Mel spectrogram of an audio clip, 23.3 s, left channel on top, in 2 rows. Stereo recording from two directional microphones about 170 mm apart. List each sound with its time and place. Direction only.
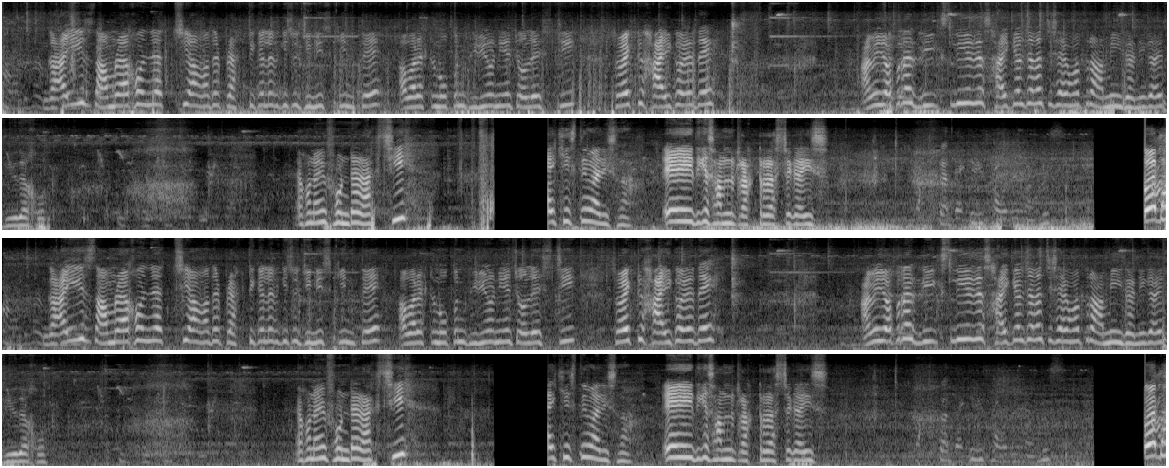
0.4 s a woman's voice: centre (ahead or behind); by 5.7 s 30° right (ahead or behind)
6.1 s speech: 45° right (ahead or behind); by 7.2 s 25° right (ahead or behind)
8.5 s speech: 5° right (ahead or behind)
13.1 s wild animals: 15° left (ahead or behind)
14.6 s speech: 5° right (ahead or behind)
17.1 s a woman's voice: 20° right (ahead or behind)
20.3 s clip-clop: 10° right (ahead or behind)
21.5 s a sound: 5° right (ahead or behind)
